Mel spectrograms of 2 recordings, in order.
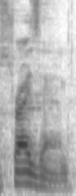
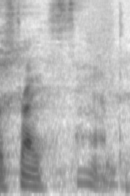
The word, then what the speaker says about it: Streisand: No, the funny part is on that track, she actually calls you Barbra Streisand. And you go, oh, thank you so much, but it's Barbra Streisand. That's right. S. With a soft Duh, Melissa.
